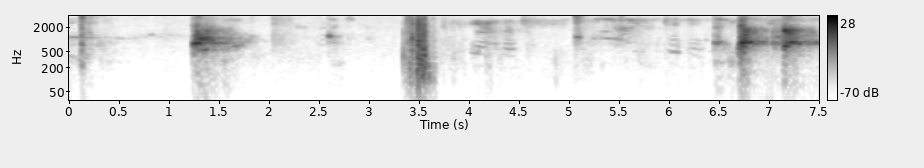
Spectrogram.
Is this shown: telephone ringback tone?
no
